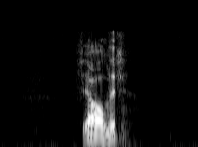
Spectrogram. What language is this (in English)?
Norwegian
